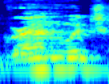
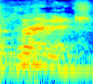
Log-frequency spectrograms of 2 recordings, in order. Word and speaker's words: Greenwich: Yeah, because it's Greenwich, not Greenwich. No, I can never say that fucking word right. There's no Well, W you there.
